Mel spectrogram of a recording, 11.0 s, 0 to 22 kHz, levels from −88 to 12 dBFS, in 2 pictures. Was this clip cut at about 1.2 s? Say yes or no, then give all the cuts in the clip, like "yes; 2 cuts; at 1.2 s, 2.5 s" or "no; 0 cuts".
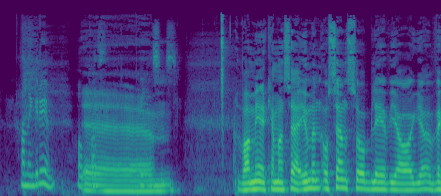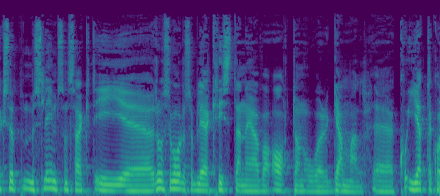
no; 0 cuts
